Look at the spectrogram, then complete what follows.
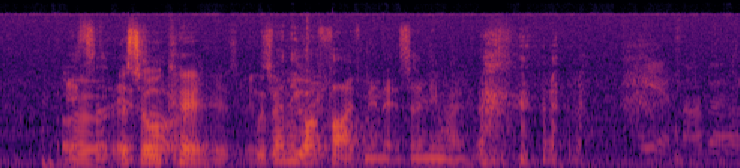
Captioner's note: laughs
